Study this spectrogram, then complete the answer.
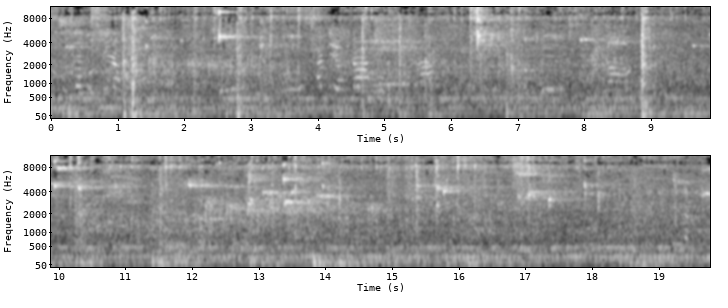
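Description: Table tennis balls click and bounce on tables and paddles in a large echoing hall.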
